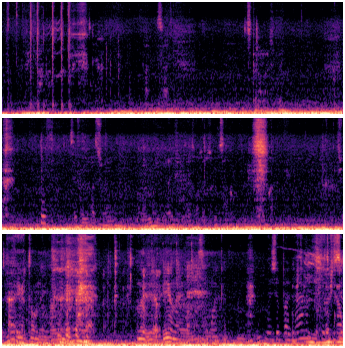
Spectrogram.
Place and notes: Walking inside a pedestrian tunnel then taking the elevator to the upper part of the town. The sound of steps and people talking in the reverbing tunnel- then the enclosed atmosphere inside the elevator and finally an automatic voice and the opening of the elevator door.
international city scapes - topographic field recordings and social ambiences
